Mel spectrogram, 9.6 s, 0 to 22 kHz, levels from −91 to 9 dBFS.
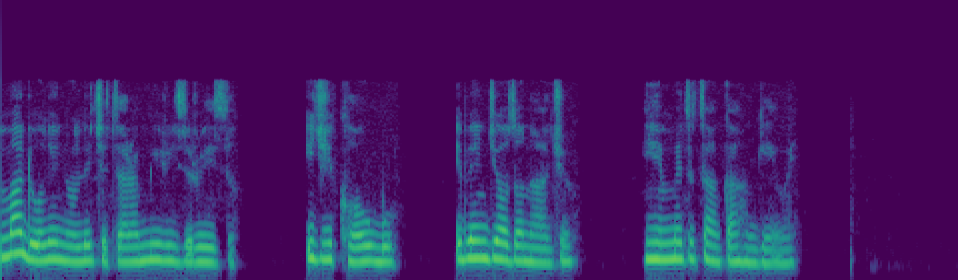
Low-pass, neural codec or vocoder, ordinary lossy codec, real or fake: none; none; none; real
